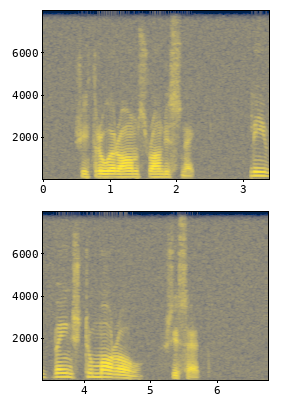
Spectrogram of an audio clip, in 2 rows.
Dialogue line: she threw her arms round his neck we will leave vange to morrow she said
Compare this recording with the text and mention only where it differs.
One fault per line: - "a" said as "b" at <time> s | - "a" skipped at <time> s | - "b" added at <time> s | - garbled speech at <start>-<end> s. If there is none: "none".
- "we will" skipped at 2.3 s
